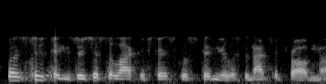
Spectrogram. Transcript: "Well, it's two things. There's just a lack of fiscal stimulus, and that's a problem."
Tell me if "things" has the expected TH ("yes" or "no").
yes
